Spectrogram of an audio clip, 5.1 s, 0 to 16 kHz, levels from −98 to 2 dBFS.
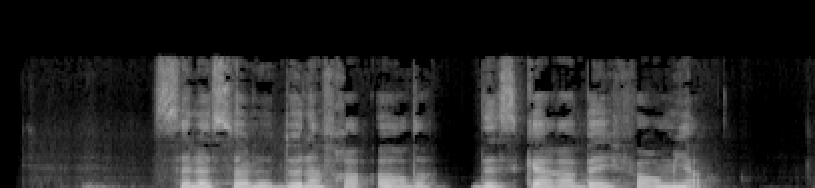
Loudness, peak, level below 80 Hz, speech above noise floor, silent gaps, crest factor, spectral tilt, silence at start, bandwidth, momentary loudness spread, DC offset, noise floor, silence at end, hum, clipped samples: -28 LUFS; -8 dBFS; -64 dBFS; 47 dB; none; 20 dB; -5.5 dB/octave; 0.55 s; 11.5 kHz; 7 LU; under 0.1%; -74 dBFS; 0.7 s; none; under 0.1%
